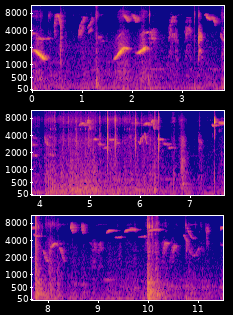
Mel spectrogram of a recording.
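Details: A flycatcher at the taming stage gives scattered short chirps and thin high whistles, with a few quick rising notes at the start, amid soft clicks and fluttering.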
